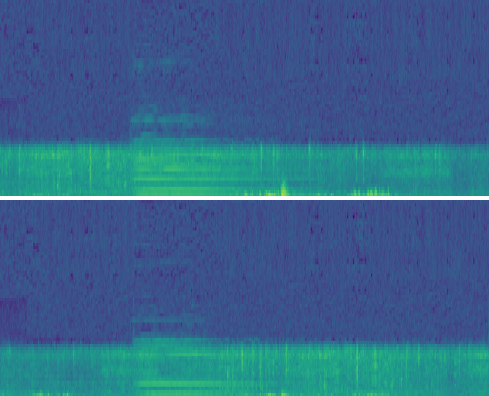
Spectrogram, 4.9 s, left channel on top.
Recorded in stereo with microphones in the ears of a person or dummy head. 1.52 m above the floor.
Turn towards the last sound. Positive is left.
turn(degrees=50)  # may be behind; listen again after turning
